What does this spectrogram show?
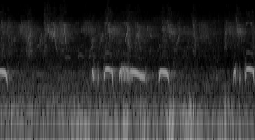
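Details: Spotted dove with a bell-toned voice. Short low hoots lead into a sustained coo that glides downward, then another clipped hoot. A new phrase begins at the end, over steady background noise and soft chirps.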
